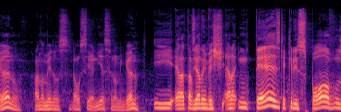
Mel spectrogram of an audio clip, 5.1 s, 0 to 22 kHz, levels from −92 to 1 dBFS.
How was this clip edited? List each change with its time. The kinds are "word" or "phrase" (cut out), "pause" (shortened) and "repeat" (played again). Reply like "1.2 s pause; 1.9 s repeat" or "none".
1.1 s word; 2.2 s pause; 2.9 s phrase; 3.4 s word; 4.2 s word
